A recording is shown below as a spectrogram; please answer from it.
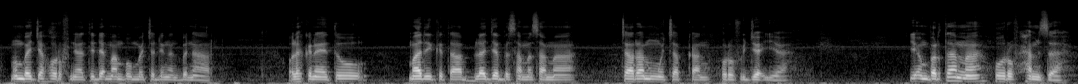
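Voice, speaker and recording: An Indonesian man leads a recitation lesson, pronouncing Arabic letters one at a time. He speaks slowly and deliberately, repeating each sound for practice. His voice sits in a plain middle pitch. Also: a little mellow. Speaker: Quran recitation teacher. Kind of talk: instructional lesson on letter pronunciation.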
